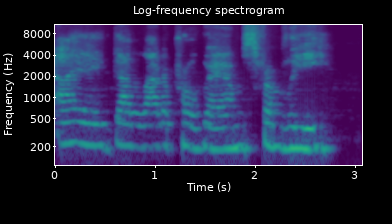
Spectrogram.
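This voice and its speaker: A woman's fairly high voice comes across somewhat breathy. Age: 70s. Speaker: qigong student. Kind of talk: testimony.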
